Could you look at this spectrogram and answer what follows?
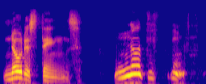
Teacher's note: So instead of noticed things, okay, connect the T to the TH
